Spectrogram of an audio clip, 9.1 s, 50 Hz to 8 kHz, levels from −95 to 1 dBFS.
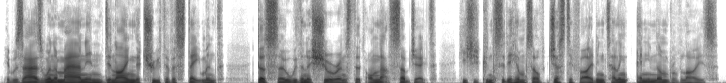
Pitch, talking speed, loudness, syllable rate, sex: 90 Hz, 220 wpm, -21 LUFS, 5.9 syllables/s, male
